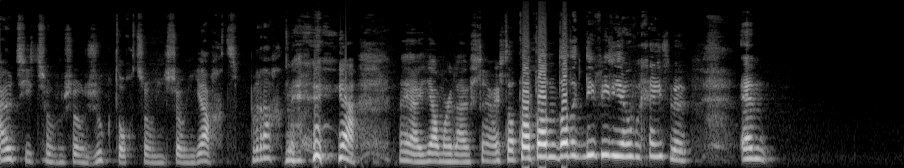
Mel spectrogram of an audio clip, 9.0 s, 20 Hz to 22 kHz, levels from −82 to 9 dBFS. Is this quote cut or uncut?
uncut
